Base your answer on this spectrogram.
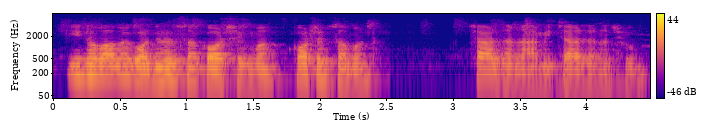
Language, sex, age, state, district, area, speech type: Nepali, male, 18-30, West Bengal, Darjeeling, rural, spontaneous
